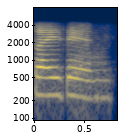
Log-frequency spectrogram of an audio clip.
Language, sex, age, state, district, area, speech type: Telugu, female, 18-30, Telangana, Ranga Reddy, urban, conversation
